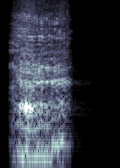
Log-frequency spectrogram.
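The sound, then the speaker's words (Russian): A single short, rough growl from a young bear cub, lasting well under a second, then stopping abruptly into silence. “Мама медведица и маленький медвежонок.”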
